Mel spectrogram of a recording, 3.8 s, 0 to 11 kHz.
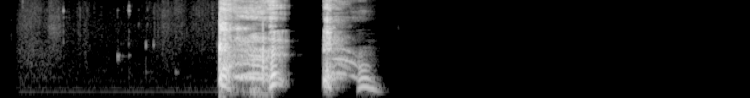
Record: {"cough_length": "3.8 s", "cough_amplitude": 32768, "cough_signal_mean_std_ratio": 0.25, "survey_phase": "beta (2021-08-13 to 2022-03-07)", "age": "18-44", "gender": "Female", "wearing_mask": "No", "symptom_none": true, "smoker_status": "Current smoker (1 to 10 cigarettes per day)", "respiratory_condition_asthma": false, "respiratory_condition_other": false, "recruitment_source": "REACT", "submission_delay": "3 days", "covid_test_result": "Negative", "covid_test_method": "RT-qPCR", "influenza_a_test_result": "Negative", "influenza_b_test_result": "Negative"}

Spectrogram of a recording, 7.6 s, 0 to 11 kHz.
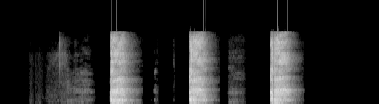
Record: {"three_cough_length": "7.6 s", "three_cough_amplitude": 32767, "three_cough_signal_mean_std_ratio": 0.3, "survey_phase": "beta (2021-08-13 to 2022-03-07)", "age": "45-64", "gender": "Male", "wearing_mask": "No", "symptom_none": true, "smoker_status": "Current smoker (1 to 10 cigarettes per day)", "respiratory_condition_asthma": false, "respiratory_condition_other": false, "recruitment_source": "REACT", "submission_delay": "1 day", "covid_test_result": "Negative", "covid_test_method": "RT-qPCR", "influenza_a_test_result": "Negative", "influenza_b_test_result": "Negative"}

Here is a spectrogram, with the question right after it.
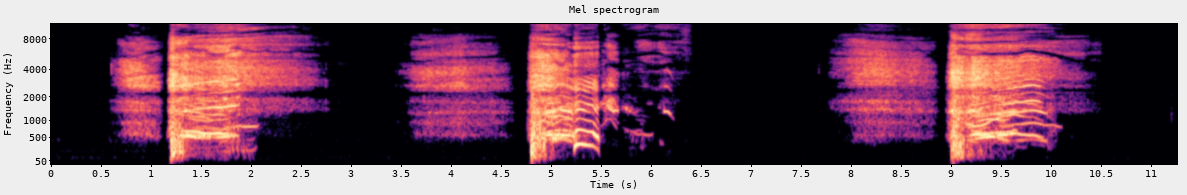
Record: {"exhalation_length": "11.3 s", "exhalation_amplitude": 32768, "exhalation_signal_mean_std_ratio": 0.45, "survey_phase": "beta (2021-08-13 to 2022-03-07)", "age": "18-44", "gender": "Male", "wearing_mask": "No", "symptom_none": true, "symptom_onset": "8 days", "smoker_status": "Never smoked", "respiratory_condition_asthma": false, "respiratory_condition_other": false, "recruitment_source": "REACT", "submission_delay": "3 days", "covid_test_result": "Positive", "covid_test_method": "RT-qPCR", "covid_ct_value": 24.7, "covid_ct_gene": "E gene", "influenza_a_test_result": "Negative", "influenza_b_test_result": "Negative"}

